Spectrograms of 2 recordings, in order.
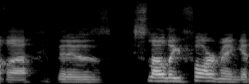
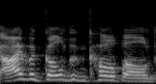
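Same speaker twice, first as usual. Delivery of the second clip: slow, wild, drawn-out scream; 7 semitones higher than usual. Player teasing a teammate whose kobold runs around stealing things: mock screaming. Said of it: "You're just running around screaming".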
